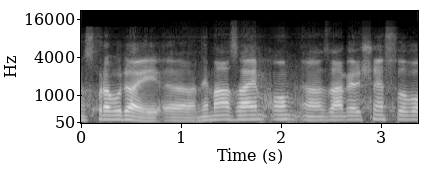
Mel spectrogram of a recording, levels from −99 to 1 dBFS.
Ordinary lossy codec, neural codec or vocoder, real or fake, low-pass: Opus, 16 kbps; autoencoder, 48 kHz, 32 numbers a frame, DAC-VAE, trained on Japanese speech; fake; 14.4 kHz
